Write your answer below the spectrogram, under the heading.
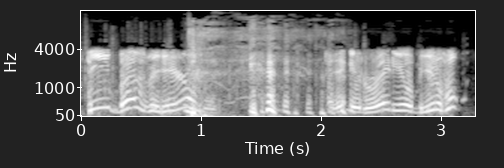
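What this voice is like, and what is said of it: Cartoon character voice. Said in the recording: “Cartoon voice”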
